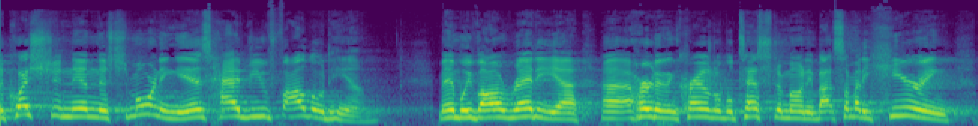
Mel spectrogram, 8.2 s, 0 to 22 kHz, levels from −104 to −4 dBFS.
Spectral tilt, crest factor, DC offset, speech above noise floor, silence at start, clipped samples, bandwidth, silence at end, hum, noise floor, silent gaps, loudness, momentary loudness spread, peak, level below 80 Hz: -6 dB/octave; 16 dB; under 0.1%; 30 dB; 0 s; under 0.1%; 12 kHz; 0.1 s; none; -52 dBFS; none; -22 LUFS; 8 LU; -6 dBFS; -68 dBFS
